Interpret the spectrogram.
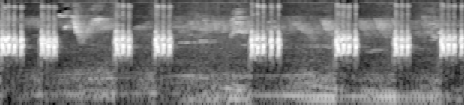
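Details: Wild yellow-vented bulbul, natural sound used as a lure for other bulbuls. Paired bursts of harsh, rapid notes alternate with pauses, with a low rumbling background and faint whistles.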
